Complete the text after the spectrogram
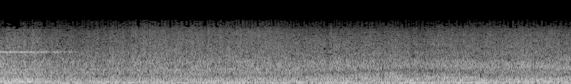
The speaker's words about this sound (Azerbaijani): Maşınlar diametri azı metr yarım olan içi zibillə doldurulmuş çuxurların yanından gelib gəlirlər.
